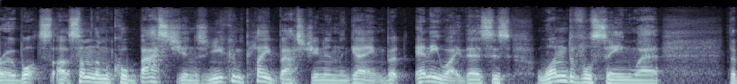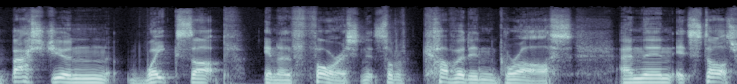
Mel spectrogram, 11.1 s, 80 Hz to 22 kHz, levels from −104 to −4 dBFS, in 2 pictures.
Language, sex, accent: English, male, British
